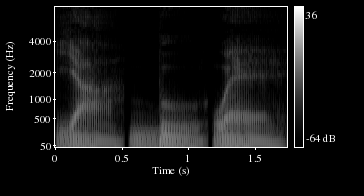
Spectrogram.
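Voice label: "yabuwe", concatenated syllables; Affixing experiment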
